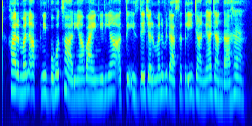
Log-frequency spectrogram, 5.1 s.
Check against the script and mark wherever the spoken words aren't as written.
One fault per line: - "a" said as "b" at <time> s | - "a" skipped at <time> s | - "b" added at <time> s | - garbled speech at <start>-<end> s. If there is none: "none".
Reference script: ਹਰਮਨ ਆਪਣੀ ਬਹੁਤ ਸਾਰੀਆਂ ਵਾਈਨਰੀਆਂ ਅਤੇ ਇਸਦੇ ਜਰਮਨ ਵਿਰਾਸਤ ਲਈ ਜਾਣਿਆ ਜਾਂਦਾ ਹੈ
none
